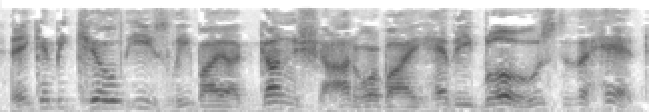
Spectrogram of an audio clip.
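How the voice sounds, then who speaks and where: An actor playing a grave radio newsreader delivering a formal, solemn emergency bulletin in a husky voice. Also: male voice, fairly high pitch, expressive. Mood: grave, urgent. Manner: formal, solemn, deliberate announcements. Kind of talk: scripted emergency news bulletin in radio drama. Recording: dull lo-fi radio bulletin sound.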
